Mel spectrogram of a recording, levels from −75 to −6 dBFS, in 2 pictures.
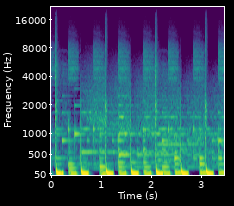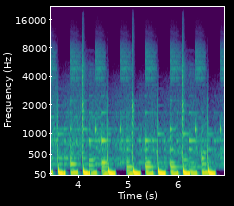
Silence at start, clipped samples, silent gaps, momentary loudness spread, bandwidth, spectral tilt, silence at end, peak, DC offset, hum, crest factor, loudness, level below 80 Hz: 0 s; under 0.1%; none; 3 LU; 12 kHz; -6 dB/octave; 0 s; 0 dBFS; under 0.1%; none; 10 dB; -14 LUFS; -12 dBFS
